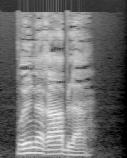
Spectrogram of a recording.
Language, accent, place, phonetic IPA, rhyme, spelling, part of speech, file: German, Germany, Berlin, [vʊlneˈʁaːblɐ], -aːblɐ, vulnerabler, adjective, De-vulnerabler.ogg
- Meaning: 1. comparative degree of vulnerabel 2. inflection of vulnerabel: strong/mixed nominative masculine singular 3. inflection of vulnerabel: strong genitive/dative feminine singular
